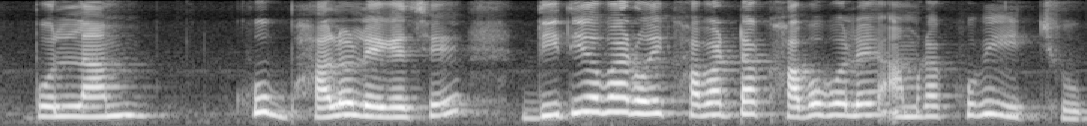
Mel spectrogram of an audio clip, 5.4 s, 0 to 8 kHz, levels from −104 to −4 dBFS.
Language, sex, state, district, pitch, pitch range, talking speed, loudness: Bengali, male, West Bengal, Jhargram, 265 Hz, 235-295 Hz, 130 wpm, -15 LUFS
